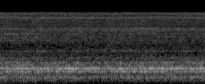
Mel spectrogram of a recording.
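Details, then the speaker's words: CPAP machine noise recorded in a hospital: a steady, even airflow hiss with a faint hum, the continuous running noise of a CPAP machine. "and so this is the sound of a cpap machine which is an everything"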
